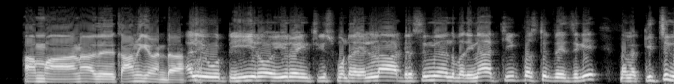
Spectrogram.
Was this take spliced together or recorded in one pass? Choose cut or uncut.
cut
